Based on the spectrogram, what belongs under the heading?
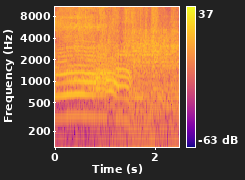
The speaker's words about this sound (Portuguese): Eu quero que eles ouçam o grito da sua masculinidade.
